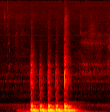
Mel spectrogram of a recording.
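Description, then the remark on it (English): A quick run of firm knocks on a door, evenly spaced, with a hollow, booming thud to each rap, then a short resonant fade into quiet. No one speaks. “And suddenly you hear like a knock.”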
